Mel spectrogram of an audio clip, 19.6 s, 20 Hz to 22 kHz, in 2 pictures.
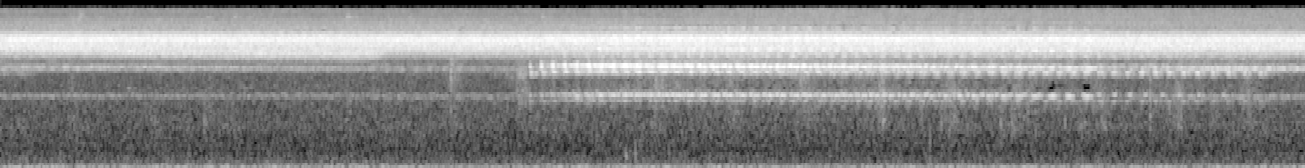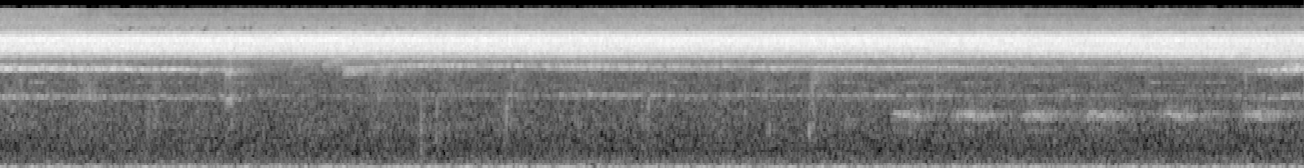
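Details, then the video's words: Evening cicada recorded on 25 July 2019, giving long trains of rapid pulsed notes at a steady high pitch, one running several seconds then another starting after a short break, over a constant shrill insect chorus and low rumble. "セミの鳴き声 ひぐらし"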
